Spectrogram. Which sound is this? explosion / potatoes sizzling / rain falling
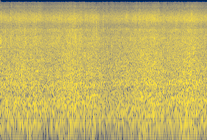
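rain falling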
